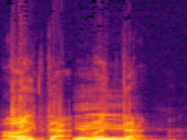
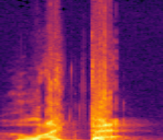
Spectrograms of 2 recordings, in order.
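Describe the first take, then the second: First: It is said casually, without much force. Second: It is said forcefully, from the chest. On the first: The speaker calls it wrong. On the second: The speaker calls it right.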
